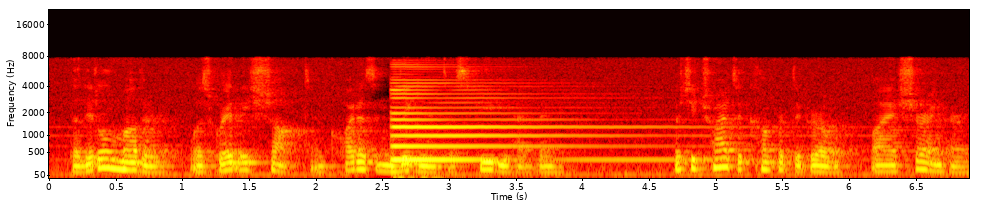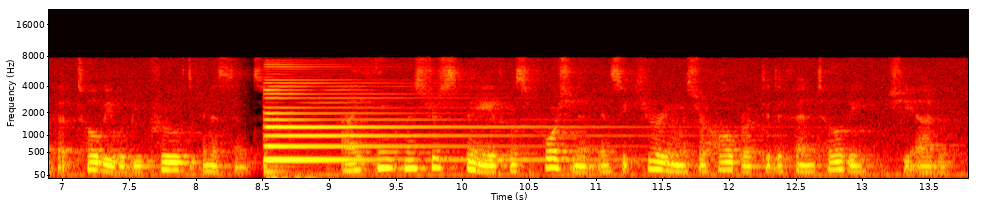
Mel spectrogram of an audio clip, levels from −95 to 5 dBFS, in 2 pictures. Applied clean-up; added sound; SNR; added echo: none; Guitar; 1 dB; reverberation time 0.7 s.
